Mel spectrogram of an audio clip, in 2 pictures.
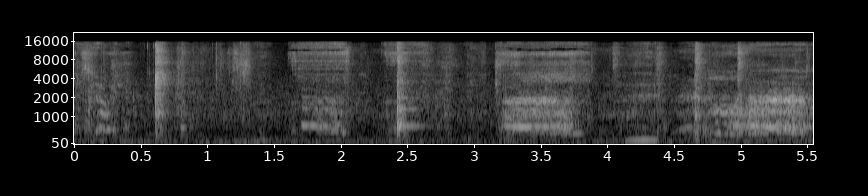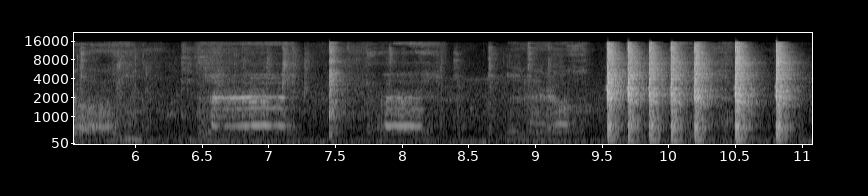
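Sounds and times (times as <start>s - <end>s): dog whining: 1.5s - 9.5s.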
